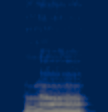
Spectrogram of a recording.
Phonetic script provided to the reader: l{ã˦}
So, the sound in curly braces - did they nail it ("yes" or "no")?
no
